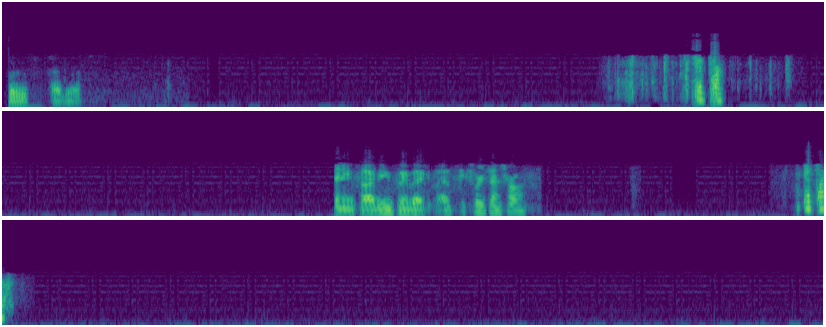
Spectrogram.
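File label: Sheriff West County, scanner audio trunk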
